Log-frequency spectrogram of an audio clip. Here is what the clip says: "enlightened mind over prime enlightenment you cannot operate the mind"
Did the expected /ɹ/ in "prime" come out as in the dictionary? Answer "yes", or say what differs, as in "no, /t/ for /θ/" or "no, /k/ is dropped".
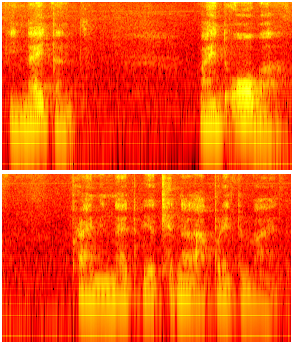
yes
